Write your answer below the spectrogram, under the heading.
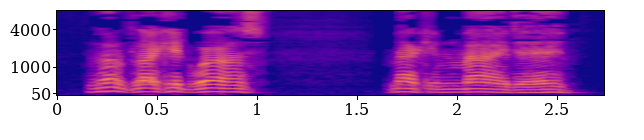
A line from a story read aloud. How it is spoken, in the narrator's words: sighed Cruz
